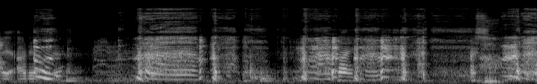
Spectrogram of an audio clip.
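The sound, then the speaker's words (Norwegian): A person imitates someone with something unpleasant stuck in the throat, making a few bursts of gagging coughs and throat-clearing with strained, pitched groans between them. “Noen som har fått noe i halsen de ikke likte. Ja, det helt riktig.”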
